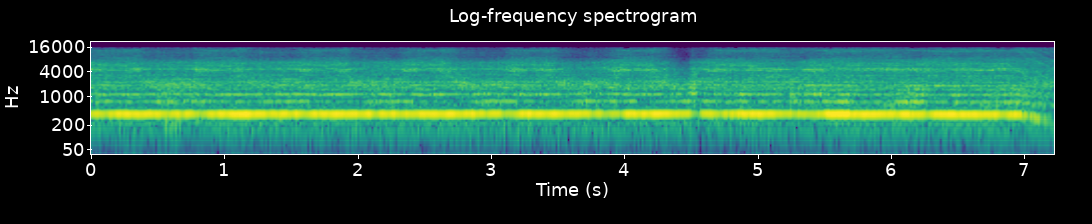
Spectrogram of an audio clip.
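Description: Electric retract units of a model Cessna's landing gear running as the gear swings down to extended: a steady whine for about seven seconds that drops slightly in pitch just before it stops.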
